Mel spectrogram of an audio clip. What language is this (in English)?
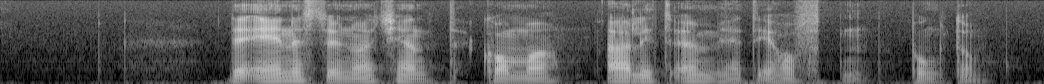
Norwegian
